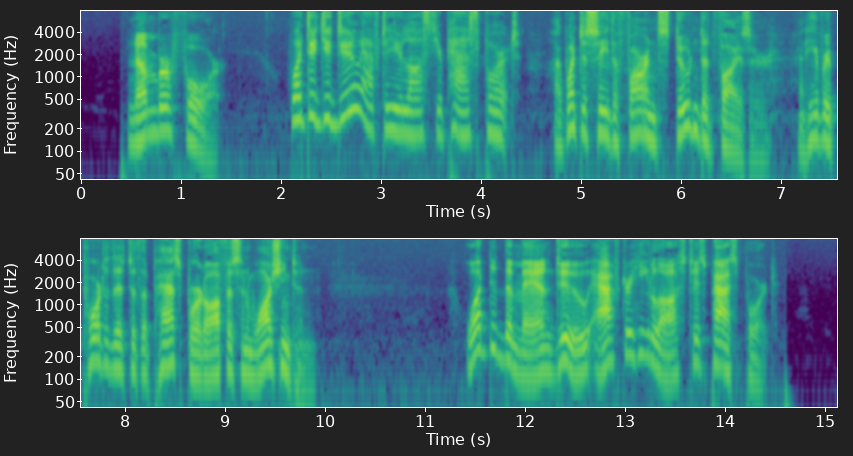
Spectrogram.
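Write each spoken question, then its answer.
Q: What did the man do after he lost his passport?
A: He went to see the foreign student advisor.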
